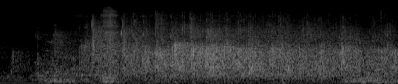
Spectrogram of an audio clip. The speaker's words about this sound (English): I got cut, went to prison, and got set free. Y'all can clap right there.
